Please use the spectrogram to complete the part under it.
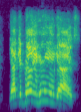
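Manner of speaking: high-pitched yelling. A guest on a call who can barely hear the hosts, yelling. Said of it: "it sounds like you're yelling".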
